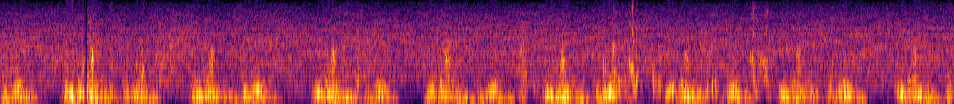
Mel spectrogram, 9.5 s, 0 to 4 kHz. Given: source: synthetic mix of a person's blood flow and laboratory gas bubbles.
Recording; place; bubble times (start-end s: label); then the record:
Doppler ultrasound of blood flow; precordium
1.08-1.17 s: bubbles
1.33-1.47 s: bubbles
6.00-6.63 s: bubbles
7.02-7.19 s: bubbles
7.47-7.75 s: bubbles
From the record:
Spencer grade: 2 (many but less than half of the cardiac periods contain bubble signals, singularly or in groups); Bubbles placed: only in the low amplitude regions of the cardiac cycle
